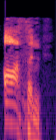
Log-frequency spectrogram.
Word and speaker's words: often: Often. God damn it. The word is often, not often. Often. O-F-T-E-N. The T is silent. Often. It is oft if you don't have the E-N.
